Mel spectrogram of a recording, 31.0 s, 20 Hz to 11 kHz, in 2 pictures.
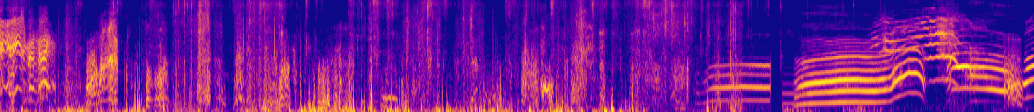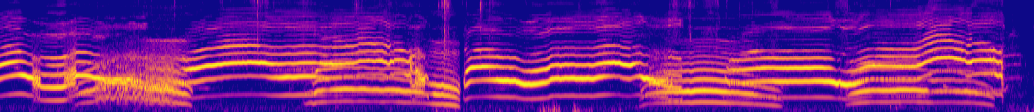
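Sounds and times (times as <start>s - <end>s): cat rasping cry: 0.0s - 1.8s, 13.1s - 17.6s, 18.3s - 30.6s
cats yowling in a fight: 0.0s - 1.8s, 13.0s - 30.7s.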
